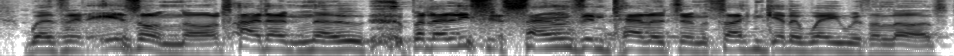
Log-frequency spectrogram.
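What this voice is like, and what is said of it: English accent. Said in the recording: “I've got an English accent... I haven't been able to lose the English accent”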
